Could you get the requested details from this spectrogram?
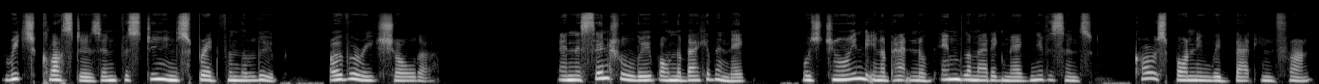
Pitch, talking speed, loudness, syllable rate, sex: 195 Hz, 155 wpm, -17 LUFS, 4.9 syllables/s, female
